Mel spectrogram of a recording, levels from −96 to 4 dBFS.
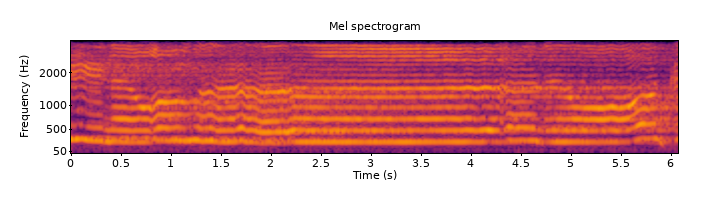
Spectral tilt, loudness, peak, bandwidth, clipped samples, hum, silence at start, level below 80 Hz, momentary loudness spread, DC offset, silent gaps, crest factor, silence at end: -6.5 dB/octave; -19 LUFS; -8 dBFS; 4 kHz; under 0.1%; none; 0 s; -62 dBFS; 3 LU; under 0.1%; none; 12 dB; 0 s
